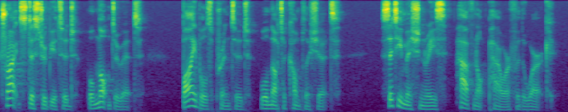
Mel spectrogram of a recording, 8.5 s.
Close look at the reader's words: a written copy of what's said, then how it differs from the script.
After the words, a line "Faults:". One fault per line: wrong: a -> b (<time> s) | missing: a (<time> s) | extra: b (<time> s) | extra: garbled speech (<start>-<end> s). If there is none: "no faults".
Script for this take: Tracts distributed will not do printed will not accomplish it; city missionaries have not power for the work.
Tracts distributed will not do it; Bibles printed will not accomplish it; city missionaries have not power for the work.
Faults:
extra: it Bibles (1.9 s)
